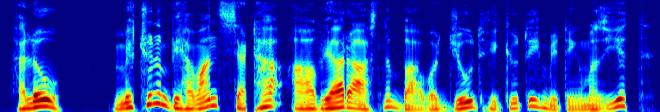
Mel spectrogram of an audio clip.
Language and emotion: Kashmiri, surprised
